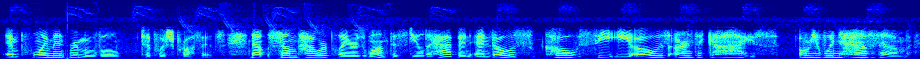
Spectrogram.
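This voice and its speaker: An actress playing a brash, cynical professional escort calling a web show, blunt and slangy, through a telephone filter. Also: female voice, on the high side, normal speed. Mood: sardonic, sure. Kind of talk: audio drama acting. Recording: narrow tinny phone line.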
